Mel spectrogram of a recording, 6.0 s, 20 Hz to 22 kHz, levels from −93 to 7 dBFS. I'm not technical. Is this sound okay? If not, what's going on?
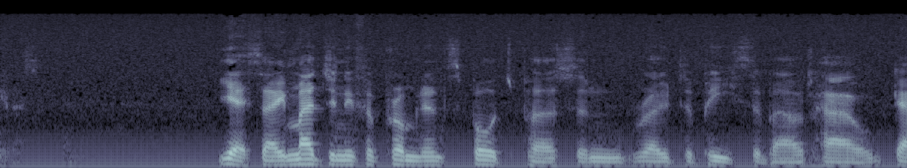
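No. Video or display buzz runs through the whole clip, from start to finish, sitting underneath the speech. It sounds like a steady low buzz with a fizzy hiss on top. A screen or its video cable is leaking electrical noise into the audio wiring, and the buzz repeats 75 times a second, matching the rate at which that display redraws its picture. Moving the cables apart or using a different screen should stop it.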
